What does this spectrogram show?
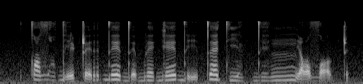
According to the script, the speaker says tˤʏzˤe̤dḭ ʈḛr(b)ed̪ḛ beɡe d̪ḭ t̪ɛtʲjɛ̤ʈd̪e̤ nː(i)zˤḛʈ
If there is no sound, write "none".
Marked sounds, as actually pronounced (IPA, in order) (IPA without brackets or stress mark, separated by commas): d̪, ḭ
